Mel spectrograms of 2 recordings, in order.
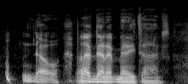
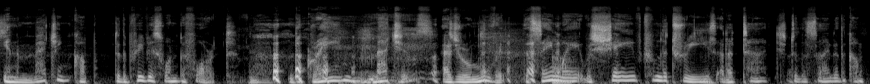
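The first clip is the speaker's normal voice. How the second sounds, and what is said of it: Put-on English accent, commercial voice. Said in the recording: “do this voice ... for a commercial ... Oh, we thought it was an English guy.”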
